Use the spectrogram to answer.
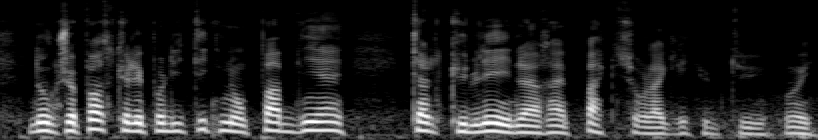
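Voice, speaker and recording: Recorded very cleanly against a silent background, a man's dark, mellow tone with lively intonation sounds dry and close with no echo. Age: 60s. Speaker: organic farmer. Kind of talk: interview testimony. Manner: halting, many repetitions.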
